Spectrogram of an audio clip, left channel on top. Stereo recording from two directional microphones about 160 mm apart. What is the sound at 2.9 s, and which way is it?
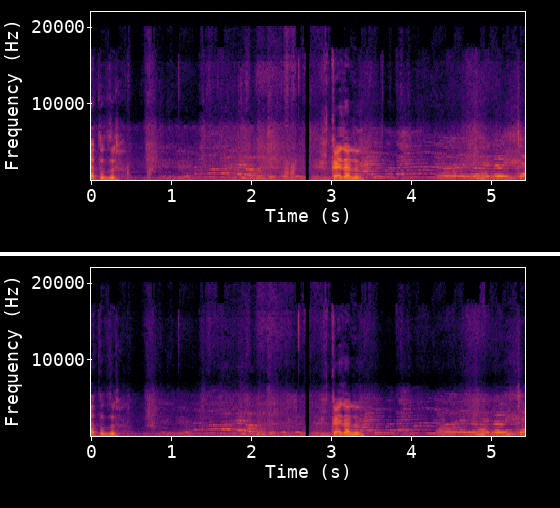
Speech, 15° right (ahead or behind).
